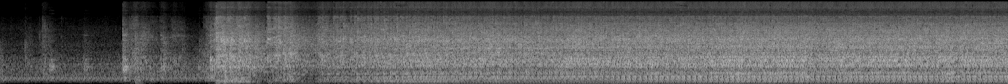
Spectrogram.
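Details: 1959 AJS/Matchless G12/G15/45 twin in Rickman Metisse frame, freshly rebuilt, started with choke set: a few kicks, then it catches and settles into a steady, even idle with a crisp beat, no knocks; runs healthy.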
